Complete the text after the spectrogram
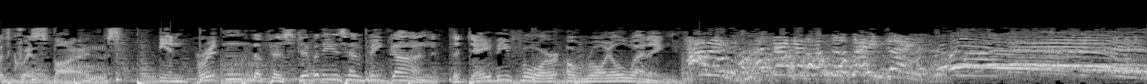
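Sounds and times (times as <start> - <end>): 
speech: 0.0 - 7.8
crowds gathering before a royal wedding: 6.8 - 11.4.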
